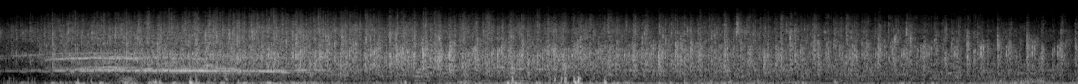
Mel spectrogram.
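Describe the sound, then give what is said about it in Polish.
A crowd applauds steadily for about ten seconds, a dense, even patter of many hands clapping, with a faint tonal whistle or ringing briefly audible at the start. “Byśmy się wszyscy trzymali za ręce, a radiosłuchaczom chcemy posłać serdeczne oklaski.”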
